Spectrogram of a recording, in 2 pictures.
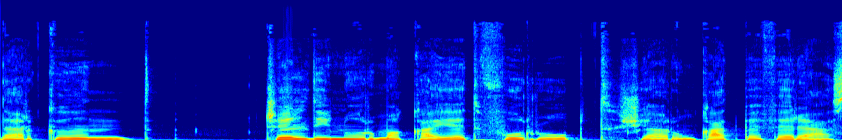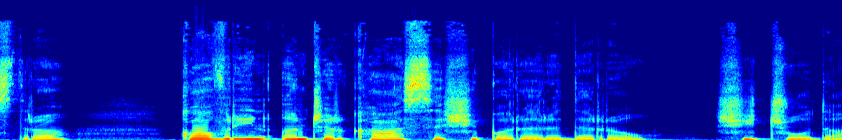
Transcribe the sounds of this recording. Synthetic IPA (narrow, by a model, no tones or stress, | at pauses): d̪arkɨnd̪ | t͡ʃe̞ld̪inurməkaje̞t̪furupt̪ʃiaɾuŋkat̪pe̞fe̞ɾeast̪ɾə | ko̞vɾinɨnt͡ʃe̞rkʰase̞ʃipəɾe̞ɾe̞d̪e̞rə̰w | ʃit͡ʃud̪ə̰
